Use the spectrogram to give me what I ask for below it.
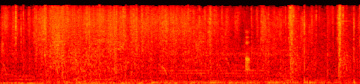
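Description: Gunfire from mining guns in a video game battle against pirates: a dense, continuous barrage of rapid shots and crackling bursts that stays loud and busy throughout.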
